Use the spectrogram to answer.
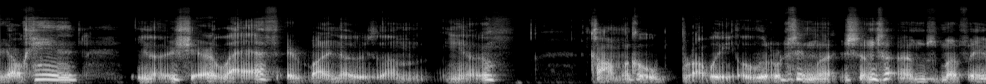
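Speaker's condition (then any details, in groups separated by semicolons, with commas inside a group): Spastic quadriplegic cerebral palsy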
